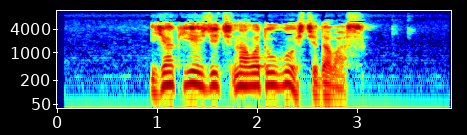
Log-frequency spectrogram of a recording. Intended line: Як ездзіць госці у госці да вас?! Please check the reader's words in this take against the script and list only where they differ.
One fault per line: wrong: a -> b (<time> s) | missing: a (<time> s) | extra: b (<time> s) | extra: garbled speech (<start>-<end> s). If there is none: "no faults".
wrong: госці -> нават (1.9 s)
